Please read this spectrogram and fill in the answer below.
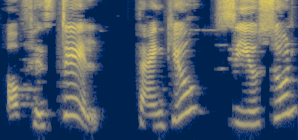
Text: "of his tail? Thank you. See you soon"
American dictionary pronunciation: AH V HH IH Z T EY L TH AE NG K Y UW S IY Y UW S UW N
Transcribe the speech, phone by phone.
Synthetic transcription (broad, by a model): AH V HH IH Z T EY L T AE NG K Y UW S IY Y UW S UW N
